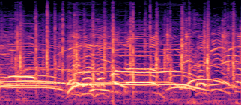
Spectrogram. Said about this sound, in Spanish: Ok, fuerte aplauso entonces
